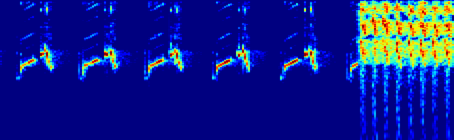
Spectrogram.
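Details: Prinia cililin song for use as a clear master recording for songbirds: five sharp, rising chirps with a flicked ending, spaced about half a second apart, followed by a sudden loud buzzy rattle.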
